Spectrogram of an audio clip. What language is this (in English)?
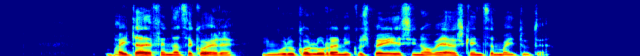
Basque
